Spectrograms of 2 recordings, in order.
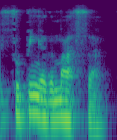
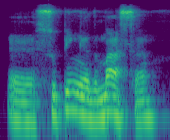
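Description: First: The s sounds are lisped like th. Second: The s sounds are plain hissing s sounds.

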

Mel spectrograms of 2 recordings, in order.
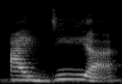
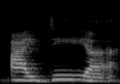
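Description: First: The last syllable is a weak 'uh' sound. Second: The same.

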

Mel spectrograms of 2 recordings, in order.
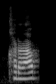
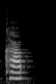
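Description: First: The r sound after the k is pronounced. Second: The r sound after the k is dropped. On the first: It is the formal, correct form. "this way is correct. Krap is correct and formal" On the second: It is the casual everyday form. "in daily life, like people just say kap kap"

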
